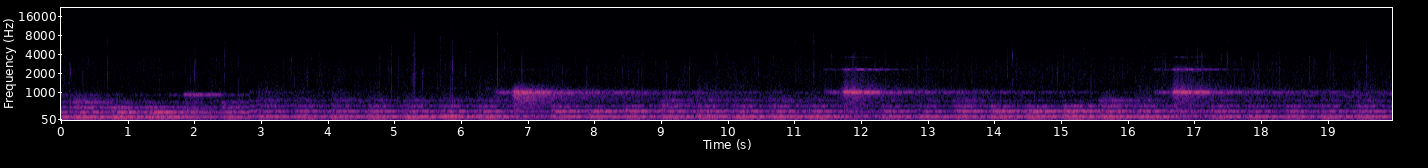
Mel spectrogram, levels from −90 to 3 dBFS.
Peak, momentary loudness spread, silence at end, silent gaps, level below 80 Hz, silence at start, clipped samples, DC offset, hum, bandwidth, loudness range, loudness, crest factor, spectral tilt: -32 dBFS; 7 LU; 0 s; none; -62 dBFS; 0 s; under 0.1%; under 0.1%; none; 12.5 kHz; 2 LU; -49 LUFS; 14 dB; -8.5 dB/octave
